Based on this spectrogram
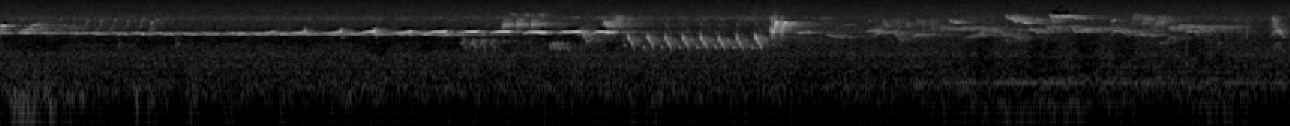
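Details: Common nightingale (Luscinia megarhynchos) song opening with a long, level, pure whistle, then a rapid, pulsing run of buzzy repeated notes that swells and ends abruptly, followed by softer scattered chirps.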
